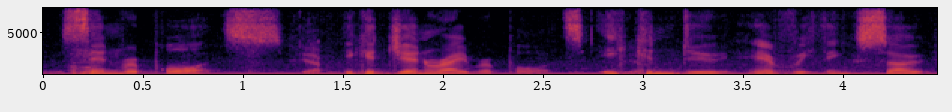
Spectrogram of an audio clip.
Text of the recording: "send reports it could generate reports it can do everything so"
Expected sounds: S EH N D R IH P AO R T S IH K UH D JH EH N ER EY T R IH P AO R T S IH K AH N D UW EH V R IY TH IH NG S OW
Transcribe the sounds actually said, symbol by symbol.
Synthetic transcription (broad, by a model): S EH N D R IH P AO R T S IH K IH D JH EH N ER EY T R IH P AO R T S IH K AH N D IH EH V R IY TH IH NG S OW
